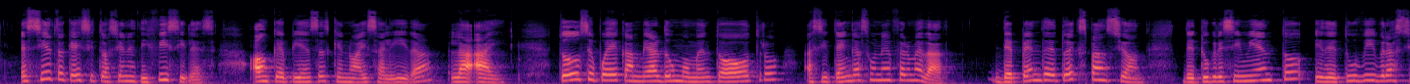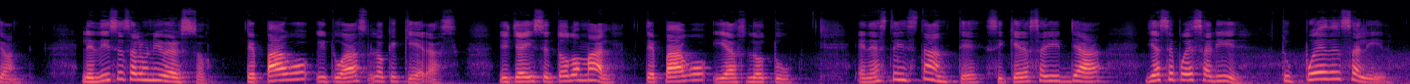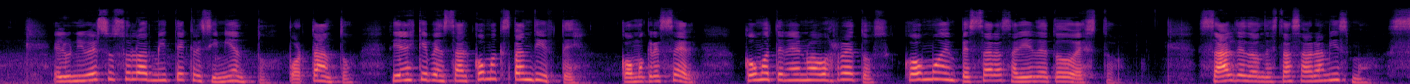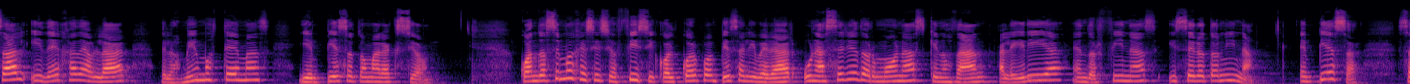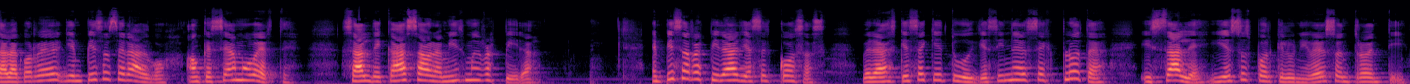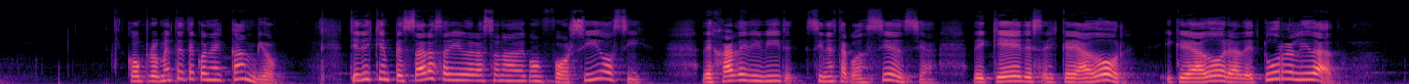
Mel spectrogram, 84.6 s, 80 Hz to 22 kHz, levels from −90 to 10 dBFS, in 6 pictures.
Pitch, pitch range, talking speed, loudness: 230 Hz, 195-275 Hz, 155 wpm, -23 LUFS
